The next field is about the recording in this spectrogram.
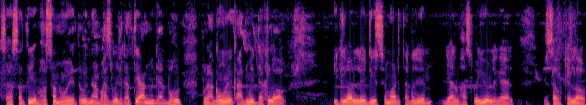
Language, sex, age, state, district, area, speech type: Maithili, male, 18-30, Bihar, Samastipur, rural, spontaneous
